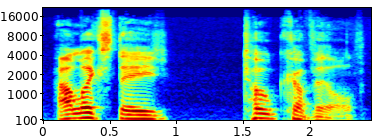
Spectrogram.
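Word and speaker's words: Alexis de Tocqueville: in the 19th century Alex day toille that that's how the English pronunciation they say it differently in Fran in French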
